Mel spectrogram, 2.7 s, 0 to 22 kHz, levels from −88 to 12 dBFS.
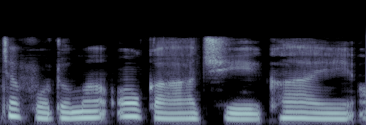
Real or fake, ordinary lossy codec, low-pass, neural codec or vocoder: real; none; 7.2 kHz; none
